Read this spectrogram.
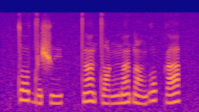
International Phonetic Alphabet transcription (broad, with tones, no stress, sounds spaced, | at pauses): t ɔ˥ d ə˩ ʃ y˩ | t ã˧˥˧ t ɑ˩ ŋ͡m ã˨˥ ɗ ɑ̃˩ ɡ ɔ˥ k a˨˥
